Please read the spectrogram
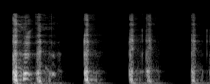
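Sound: cough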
